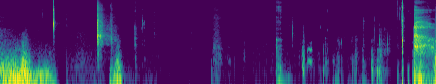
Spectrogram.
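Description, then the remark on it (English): Someone sips lemonade, with quiet slurps, small wet mouth clicks and swallows spread across a mostly silent stretch, ending in a short breathy exhale. “i'm gonna take another sip of my lemonade because it, it was really good”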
